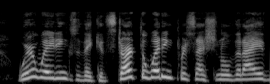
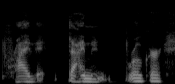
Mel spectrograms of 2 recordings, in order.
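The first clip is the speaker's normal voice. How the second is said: low, soft sneering repeat of Private diamond broker; scornful mutter; 8 semitones lower, 12 dB quieter than usual. Real, not acted. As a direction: mutter the words back in contempt. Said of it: "My ass".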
